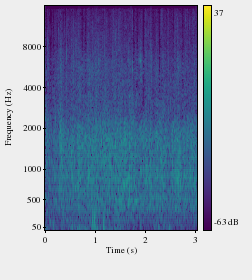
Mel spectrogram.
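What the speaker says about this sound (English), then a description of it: "let's have a round of applause for our panelists coming today" A roomful of people at a limestone producers' roundtable applauding the panelists, steady dense clapping continuing evenly for a few seconds.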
